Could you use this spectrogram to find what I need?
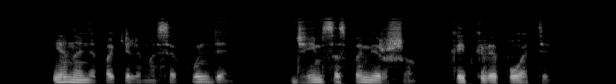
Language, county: Lithuanian, Šiauliai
